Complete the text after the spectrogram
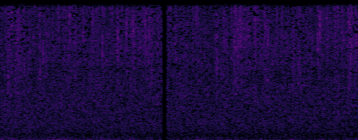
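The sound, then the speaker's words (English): Steady, dense rainfall during a thunderstorm pours down continuously, a broad hiss with a brief dropout partway through. No voices or distinct thunderclaps stand out, just the constant wash of a heavy downpour. “But we can't forget, no matter how comfortable or freaked out we are, that thunderstorms, the rain, the clouds, and the wind, they all act as cover”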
